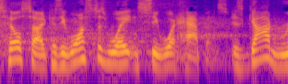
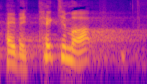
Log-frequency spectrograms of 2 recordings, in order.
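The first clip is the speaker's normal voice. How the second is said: dramatic storytelling; 7 semitones higher than usual. Retold or imitated. Dramatic read to a child.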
